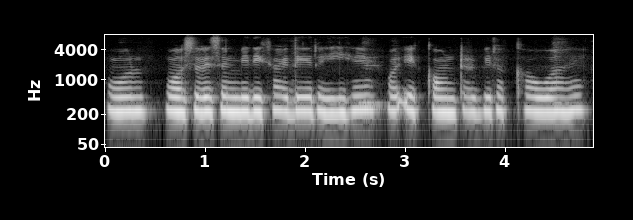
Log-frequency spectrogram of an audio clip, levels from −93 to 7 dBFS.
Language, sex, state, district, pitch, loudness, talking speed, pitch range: Hindi, female, Uttar Pradesh, Saharanpur, 225 Hz, -14 LUFS, 185 wpm, 220-230 Hz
